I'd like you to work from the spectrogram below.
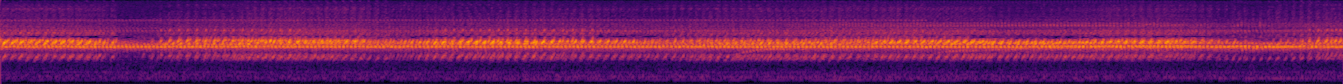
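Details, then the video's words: Chorus of frogs and toads: continuous layered trilling and rapid pulsed croaking at a steady loudness, with a few brief rising chirps standing out over the constant drone of many callers. "Frogs and Toads Symphony"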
